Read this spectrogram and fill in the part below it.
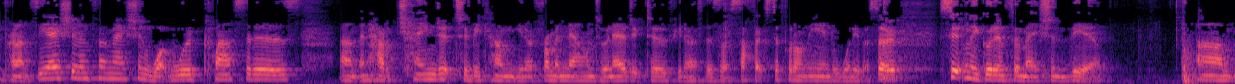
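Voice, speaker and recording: A woman's voice: low-pitched, dark tone. A woman hosting a solo educational podcast, explaining things in a chatty way with fillers and restarts. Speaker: podcast host.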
